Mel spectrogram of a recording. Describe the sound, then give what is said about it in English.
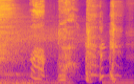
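A voice imitates coughing for a tabletop role-playing character choking on dust, giving several harsh, rasping coughs and throat-clearing bursts separated by short gaps. “he is coughing up a storm as he is just trying to swat the dust out of the way”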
